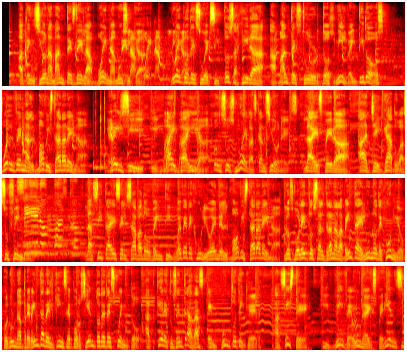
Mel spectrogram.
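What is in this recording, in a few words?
generico, Venezuelan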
